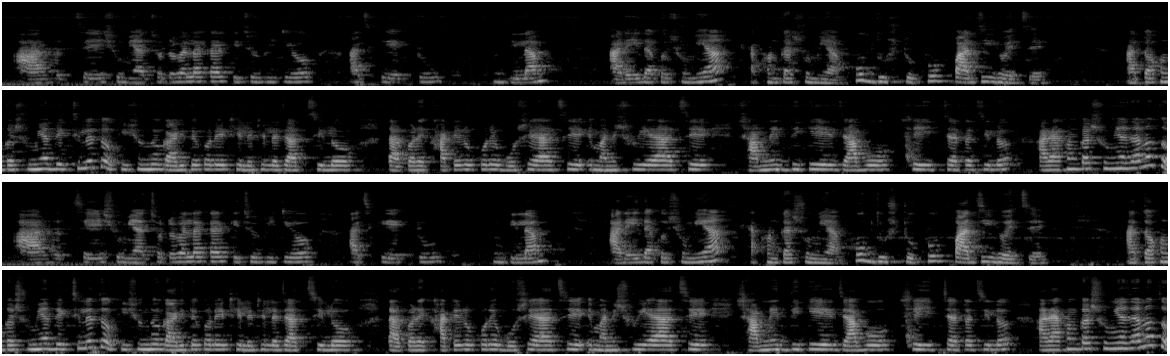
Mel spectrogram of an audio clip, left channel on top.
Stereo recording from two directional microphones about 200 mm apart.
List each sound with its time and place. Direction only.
0.1 s a woman's voice: 15° right (ahead or behind)
5.0 s a woman's voice: 15° right (ahead or behind)
11.2 s a woman's voice: 15° right (ahead or behind)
